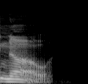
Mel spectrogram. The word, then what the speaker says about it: know: Recuerde que la letra K no se pronuncia. – We know.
